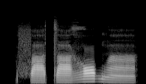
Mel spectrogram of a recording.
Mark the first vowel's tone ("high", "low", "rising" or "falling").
low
